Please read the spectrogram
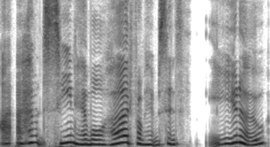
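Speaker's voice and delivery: high, halting, anxious voice; stammering, distressed. A narrator's reading. Captive woman answers the man threatening her, stammering distress. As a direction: falter and trail into an awkward hint.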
